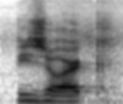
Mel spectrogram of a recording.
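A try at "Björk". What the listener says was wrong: It's just York. B is silent.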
